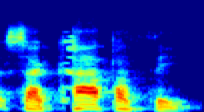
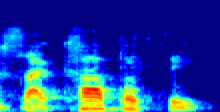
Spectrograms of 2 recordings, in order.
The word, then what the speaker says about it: psychopathy: suffering so mind suffering again the stress is on the excuse me the stress is on the second syllable on the second syllable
